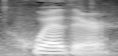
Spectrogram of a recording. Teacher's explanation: We can just add a little circle under the W, and that means voiceless. So it goes from voiced w to voiceless hu.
